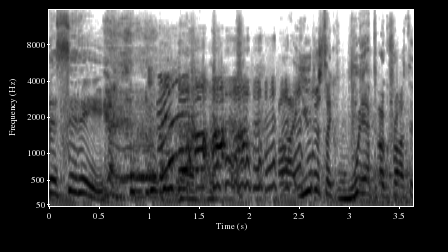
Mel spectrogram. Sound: laughing

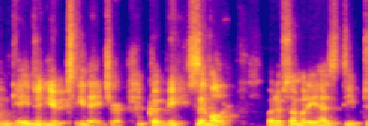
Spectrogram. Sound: chuckles

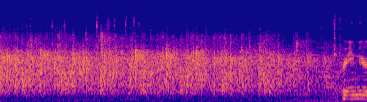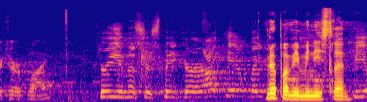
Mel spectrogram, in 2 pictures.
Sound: applause

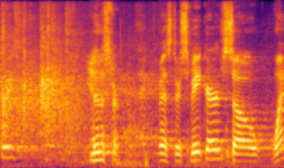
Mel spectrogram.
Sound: applause

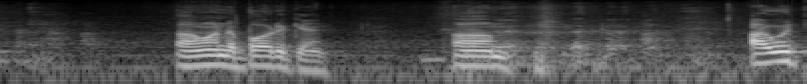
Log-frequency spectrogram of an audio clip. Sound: laughter

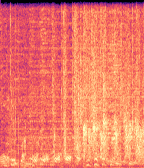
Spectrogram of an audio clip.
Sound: audience clapping

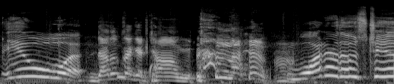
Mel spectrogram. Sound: laughs

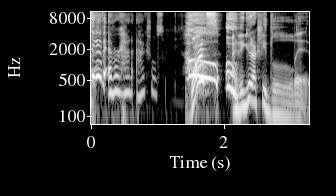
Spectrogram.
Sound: Laura gasps

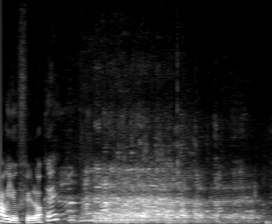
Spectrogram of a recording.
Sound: laughter

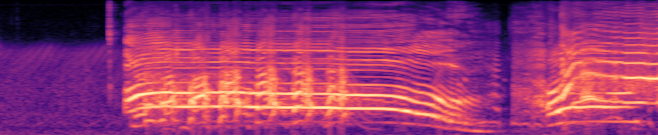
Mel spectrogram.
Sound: laughs

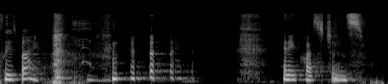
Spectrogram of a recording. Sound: chuckles

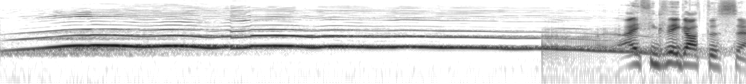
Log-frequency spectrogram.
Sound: wolf Howl

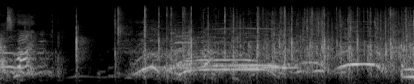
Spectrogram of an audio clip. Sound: cheers and applause

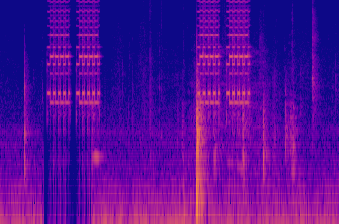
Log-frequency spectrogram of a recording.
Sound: telephone rings

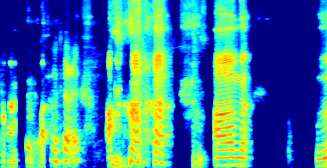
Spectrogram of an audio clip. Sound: laughing

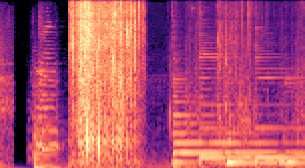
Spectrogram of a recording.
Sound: dirt crunches; soft acoustic guitar music

